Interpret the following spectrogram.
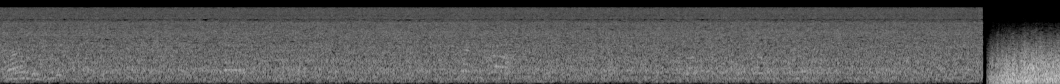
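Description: Waterfall cascading over stepped rock ledges into a pool, a steady rushing noise that cuts off suddenly near the end.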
